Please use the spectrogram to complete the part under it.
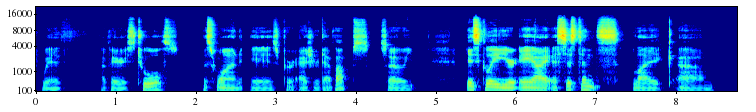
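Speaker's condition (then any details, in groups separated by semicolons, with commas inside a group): No condition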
